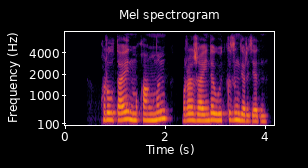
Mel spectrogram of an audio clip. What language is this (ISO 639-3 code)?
kaz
